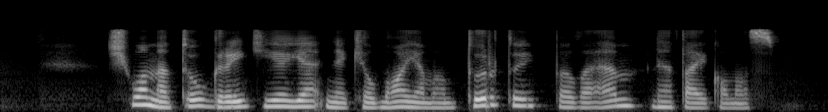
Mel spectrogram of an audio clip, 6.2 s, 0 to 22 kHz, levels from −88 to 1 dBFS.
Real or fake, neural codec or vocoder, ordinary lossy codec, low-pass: fake; codec, 16 kHz, about 1 kbps, DyCAST, with the encoder's durations; Opus, 64 kbps; 7.2 kHz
